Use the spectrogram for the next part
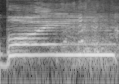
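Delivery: loud, high, held imitated boing; drawn-out cartoon spring noise. Zebedee bouncing into the story, loud comic boing.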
